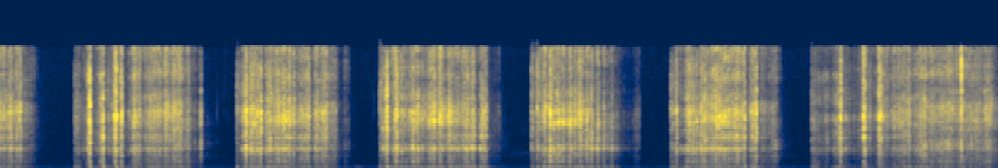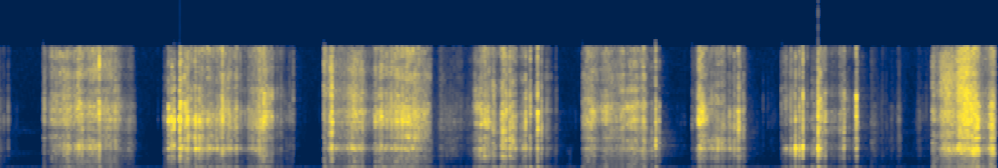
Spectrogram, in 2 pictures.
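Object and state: Floral foam block being scratched.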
